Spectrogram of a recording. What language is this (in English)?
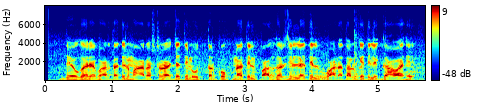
Marathi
